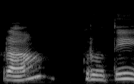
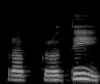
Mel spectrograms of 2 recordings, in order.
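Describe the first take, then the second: First: ప్రకృతి drawn out very slowly, syllable by syllable; slow demo pronunciation. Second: Said in the usual way. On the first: Shown as a demonstration. Teacher modelling the word for children, very slow. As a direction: spell out ప్రకృతి slowly for the class. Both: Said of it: "పలికేటప్పుడు".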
